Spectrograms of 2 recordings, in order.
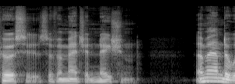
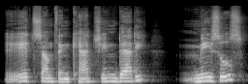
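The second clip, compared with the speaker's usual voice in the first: put-on high rising child's questions; a boy anxiously guessing; high questioning child voice; worried little boy; 8 semitones higher than usual.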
